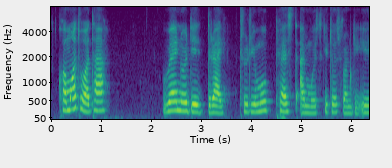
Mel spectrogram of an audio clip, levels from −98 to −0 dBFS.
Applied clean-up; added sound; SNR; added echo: none; none; none; none.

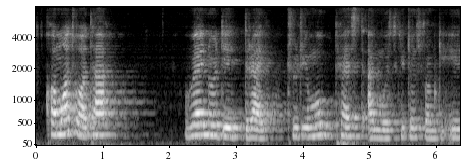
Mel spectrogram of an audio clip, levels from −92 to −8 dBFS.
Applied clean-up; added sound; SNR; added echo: none; none; none; reverberation time 0.6 s.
